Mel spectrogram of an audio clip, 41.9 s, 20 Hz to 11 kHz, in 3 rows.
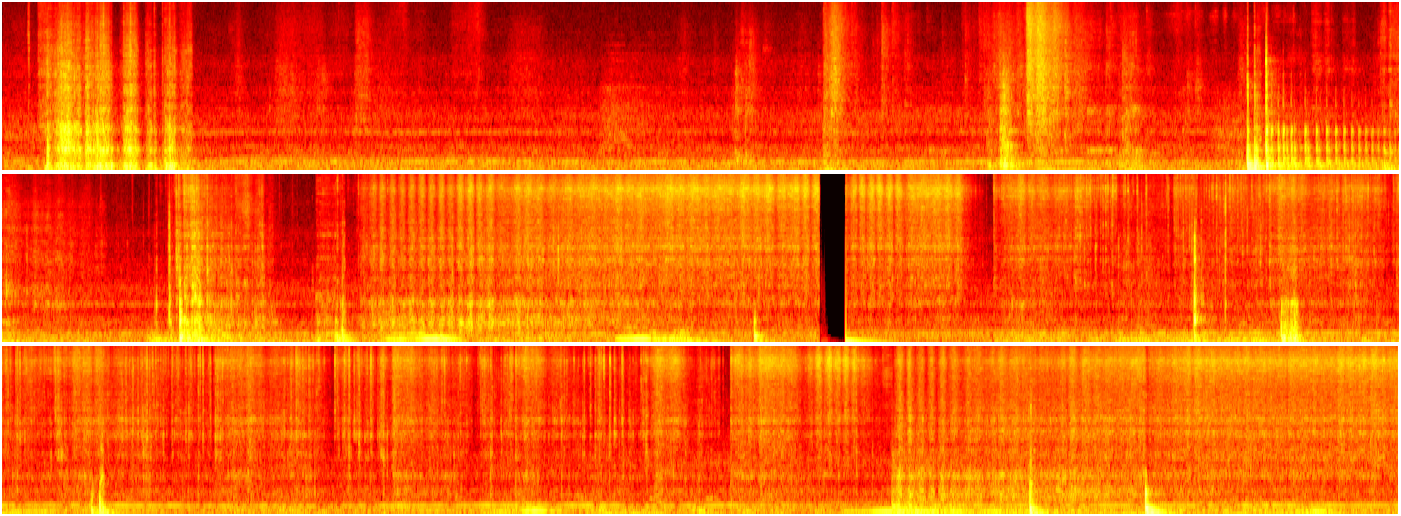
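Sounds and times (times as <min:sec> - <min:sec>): sharp knocks and crunches: 0:00.3 - 0:01.9, 0:23.9 - 0:35.4, 0:36.0 - 0:39.9
powder being sifted: 0:15.6 - 0:41.9.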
